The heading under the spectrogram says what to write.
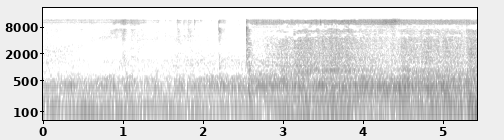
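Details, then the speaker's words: Ram Promaster with Truma AquaGo water heater being un-winterized: bypass closed, cold-side valve opened slowly; low rumble then steady rushing hiss as water fills the heater normally. "And then we're gonna start on the cold side and we're gonna wanna open this slowly. And you'll be able to hear the water start going in."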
